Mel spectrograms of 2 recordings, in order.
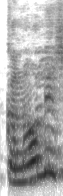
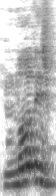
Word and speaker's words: knowledge: और जैसे एक वर्ड ले लेते हैं हम लोग, बहुत ही फेमस वर्ड है KNOWLEDGE, इसको हम लोग कनॉलेज नहीं नॉलेज पढ़ते हैं।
